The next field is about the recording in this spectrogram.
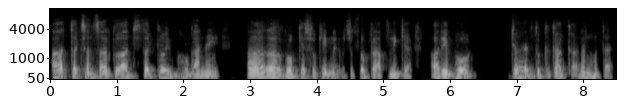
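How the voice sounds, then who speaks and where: A man giving a devotional discourse on scripture and telling stories, pausing often with filler sounds and restarts. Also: medium pitch, fairly even intonation, gravelly, muffled recording. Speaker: spiritual teacher explaining scripture.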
